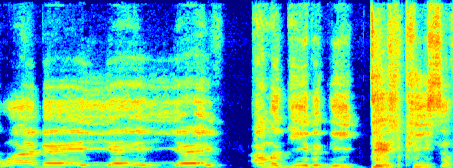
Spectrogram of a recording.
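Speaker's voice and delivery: hammed-up yearning voice; mock dreamer. Mocking how UK people talk.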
